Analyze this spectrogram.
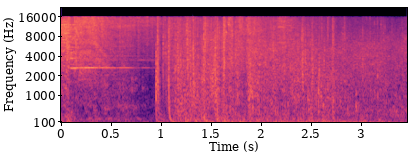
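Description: Loud fighting sound effects crash and boom.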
